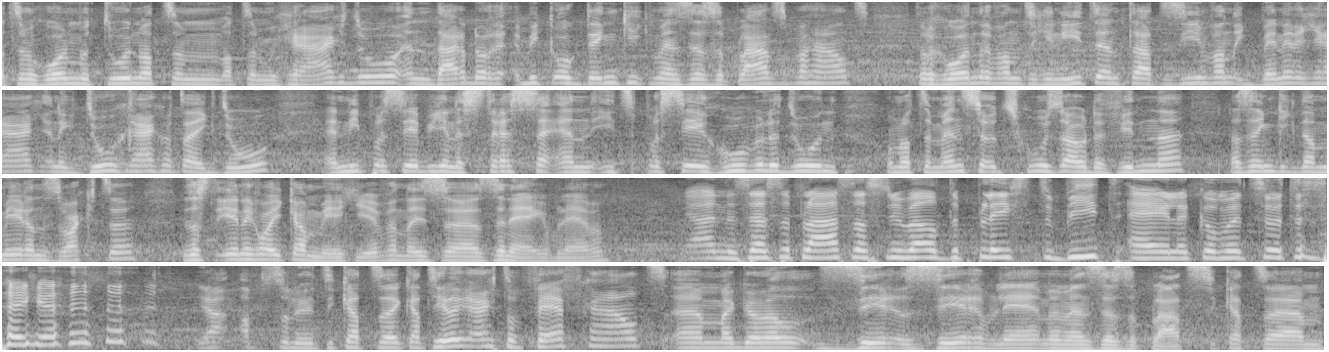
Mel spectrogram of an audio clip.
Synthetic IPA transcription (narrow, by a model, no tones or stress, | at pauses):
dɑtəmɣəʋoːnmut̚dunʋɑtəmʋɑtəmɣraːxduɛndaːrdoːrɦɛpɪkoːɡ̚dɛŋkɪkmɛjnzɛzdəplaːtsbəɦaːlˠt | d̥oːrɣəʋoːndɛrvɑntəɣənitənɛntəlaːtəzinvɑnɪɡ̚bɛnɛrɣraːxɛnɪɡ̚duɣraːxʋɑtdɑɪɡ̚du | ɛnːit̚pɛrseːbəɣɪnəstrɛsənɛnitspɛrseːɣutʋɪlədun | ɔmdɑtəmɛnsəətxuzɑwdəvɪndənd̥ɑtɪzdɛŋk̬ɪknɔxmeːrənzʋɑktəd̥øzdɑsəteːnəɣəʋɑtɪkːɑnmeːɣeːvəɛndɑtɪsəːzənɛːjɣəblɛːvə | jaɪndəzɛzdəplaːsdɑsnyːʋɛlˠdəpleːstəbiːtɛjɣənləkɔmətsoːtəzɛɣə | jaʔɑpsolytɪkɦɑtɪkɦɑtɦeːlˠɣraːxtɔpfɛjfxəɦaːlˠtəːmːaːrɪɡbɛnʋɛlˠzeːrzeːrblɛjmɛtmɛjnzɛzdəpla̰ːtsɪkɦɑtəːm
